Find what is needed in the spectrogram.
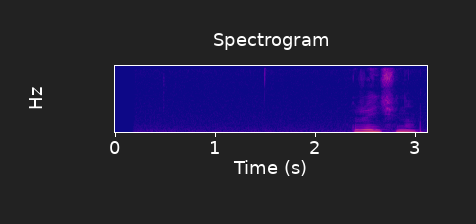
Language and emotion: Russian, neutral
